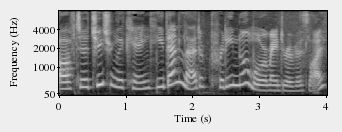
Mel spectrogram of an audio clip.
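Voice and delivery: tongue-in-cheek, sarcastic, understated aside. Speaker telling listeners about Aristotle's later life, sarcastic. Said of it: "I hope you can sense the sarcasm there".

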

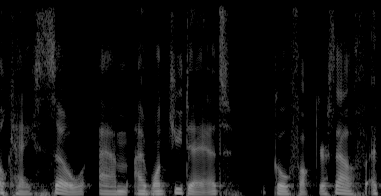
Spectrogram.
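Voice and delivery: soft, flat, utterly matter-of-fact deadpan. Explaining how they deliver harsh words without losing their temper; flat, matter-of-fact. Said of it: "It's just very matter of fact".

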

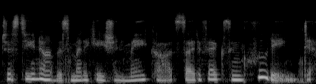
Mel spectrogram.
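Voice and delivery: soft, creaky, fine-print reading voice. Teased for adding disclaimers to everything, showing how; legal disclaimer voice. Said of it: "I put it in the".

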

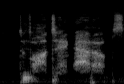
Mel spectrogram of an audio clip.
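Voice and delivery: barely audible hushed whisper, very quiet. Saying the one name he won't otherwise say, whispered name Davante Adams. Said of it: "and I will whisper his name here".

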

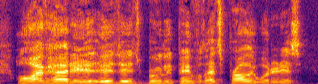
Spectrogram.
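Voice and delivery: loud, high-pitched, annoyed know-it-all tone.

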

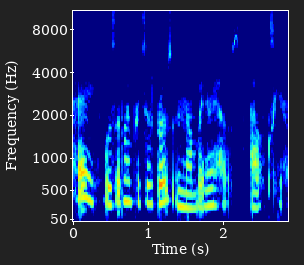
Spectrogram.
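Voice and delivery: restrained, subdued, low-key, toned-down delivery. Greeting viewers while their brother sleeps in the next room; talking very quietly. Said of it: "Sorry if I'm talking very low".

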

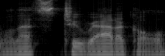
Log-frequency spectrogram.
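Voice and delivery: normal talking voice

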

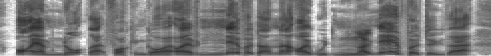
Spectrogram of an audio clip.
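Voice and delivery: ordinary talk, nothing marked

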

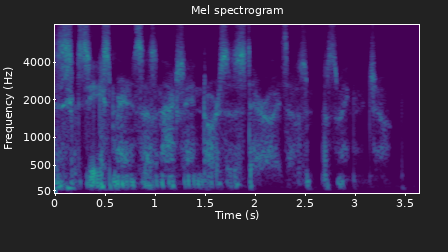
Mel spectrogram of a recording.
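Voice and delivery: soft, unvoiced whisper, close to the mic. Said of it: "I don't think you should whisper those".

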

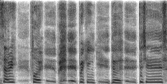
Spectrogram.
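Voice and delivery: mock sobbing kid voice. Joking that a sound resembles a kid crying while apologizing; crying kid apologizing. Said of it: "sounds like a kid who's crying".

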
